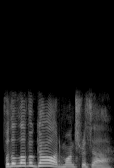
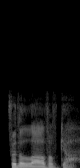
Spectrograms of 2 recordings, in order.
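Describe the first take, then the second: First: Higher, louder cry on "God", falling off on "Montresor"; desperate plea. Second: Cold mocking echo. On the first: Acted. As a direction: beg for your life. Chained man's desperate final plea. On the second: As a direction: throw his prayer back at him. Killer mockingly echoes the plea.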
